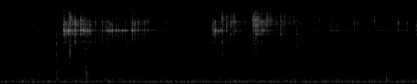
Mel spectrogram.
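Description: A hand-held toy rattle shaken in two short bursts, the first about half a second in and the second just past two seconds.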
